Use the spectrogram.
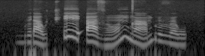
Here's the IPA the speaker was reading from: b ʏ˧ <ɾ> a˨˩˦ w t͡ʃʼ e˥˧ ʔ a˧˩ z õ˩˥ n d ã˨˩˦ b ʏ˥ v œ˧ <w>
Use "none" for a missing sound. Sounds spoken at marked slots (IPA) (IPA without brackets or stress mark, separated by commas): ɾ, w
